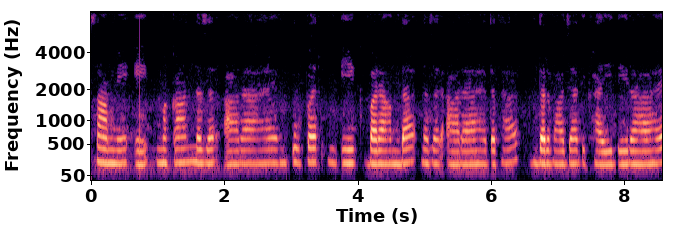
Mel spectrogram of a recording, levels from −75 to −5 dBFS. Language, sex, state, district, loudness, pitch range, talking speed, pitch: Hindi, female, Uttar Pradesh, Jalaun, -20 LUFS, 195-210 Hz, 140 wpm, 200 Hz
